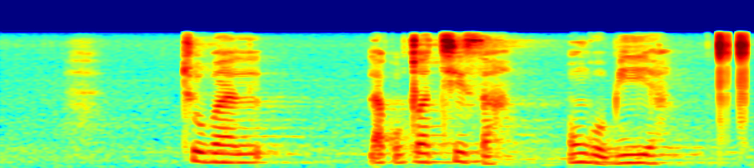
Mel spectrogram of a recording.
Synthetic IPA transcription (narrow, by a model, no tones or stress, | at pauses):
tʰuɓa | la̰k̬ʼuǁatʰisa | uŋɡʱoɓiːja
